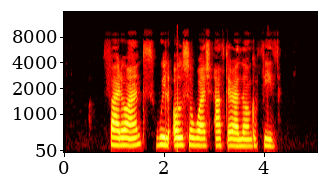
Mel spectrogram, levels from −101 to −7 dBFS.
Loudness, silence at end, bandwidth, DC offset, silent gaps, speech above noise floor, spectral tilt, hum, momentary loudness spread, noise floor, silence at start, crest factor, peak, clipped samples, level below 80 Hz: -27 LUFS; 0.85 s; 9 kHz; under 0.1%; none; 60 dB; -5.5 dB/octave; none; 9 LU; -86 dBFS; 0.95 s; 18 dB; -10 dBFS; under 0.1%; -68 dBFS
